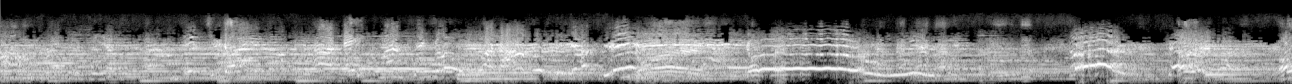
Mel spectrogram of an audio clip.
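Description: A church audience shouting in worship: many voices overlapping in loud, continuous cries and wailing, sliding tones, without a break for the whole stretch.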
